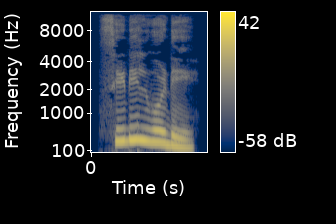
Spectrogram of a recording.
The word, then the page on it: ಸಡಿಲ್ವಿಡಿ: kannada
